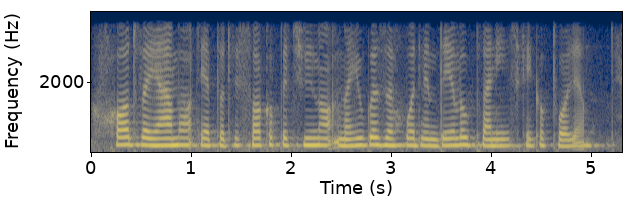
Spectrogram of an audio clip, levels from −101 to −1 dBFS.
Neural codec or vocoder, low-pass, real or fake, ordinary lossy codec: codec, 16 kHz, 1 kbps, FunCodec, trained on LibriTTS, 50 frames a second; 3.6 kHz; fake; none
